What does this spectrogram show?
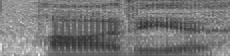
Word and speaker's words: Arya: your piece, but it sounds like Italian aria. So are those cross currents a very conscious thing for you? Kind of. The name actually is a Sanskrit word, which means diamond. Arya is actually pronounced. And there was luckily just a parallel of aria as a Italian kind of single voice.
